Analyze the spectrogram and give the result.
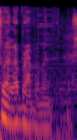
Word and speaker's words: Suella Braverman: Have I said it right? – I have no idea. – It is Suella Braverman.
